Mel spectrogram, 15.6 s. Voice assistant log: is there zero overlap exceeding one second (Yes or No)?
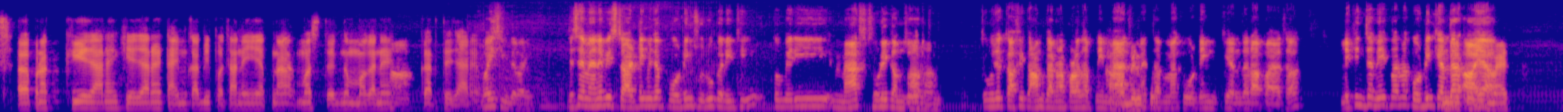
Yes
